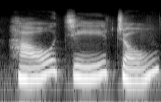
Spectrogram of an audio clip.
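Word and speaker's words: 好几种: So we modified that 种 to second tone, the word for types. 好几种酒.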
